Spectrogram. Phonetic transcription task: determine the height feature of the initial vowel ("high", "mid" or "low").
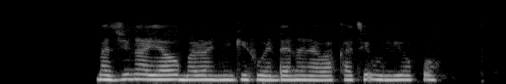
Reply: low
